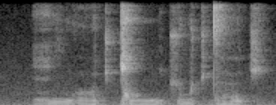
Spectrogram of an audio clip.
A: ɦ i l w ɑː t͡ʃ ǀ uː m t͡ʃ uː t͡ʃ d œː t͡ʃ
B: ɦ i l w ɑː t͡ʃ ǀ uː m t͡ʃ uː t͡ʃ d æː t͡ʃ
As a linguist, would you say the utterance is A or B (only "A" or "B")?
B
